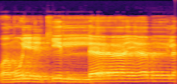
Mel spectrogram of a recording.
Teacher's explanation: വമുൽകിൻ എന്നതിലെ തൻവീനിനെ ലാമിലേക്ക് പൂർണ്ണമായും ലയിപ്പിച്ച് മണിക്കാതെ ഉച്ചരിക്കേണ്ടതാണ്. ഇദ്ഗാം ബിഗൈരി ഗുന്ന.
